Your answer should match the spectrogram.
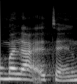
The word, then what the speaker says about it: ملعقتين: But when I add the in, I will have to pronounce it.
